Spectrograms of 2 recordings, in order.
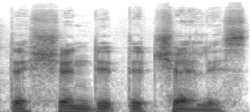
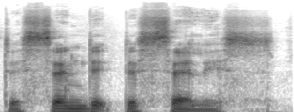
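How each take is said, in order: First: One of the S sounds is missing. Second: Both S sounds are clearly pronounced. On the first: The speaker calls it wrong. "Not Descendit Decellis" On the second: The speaker calls it right. "Both S sounds"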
